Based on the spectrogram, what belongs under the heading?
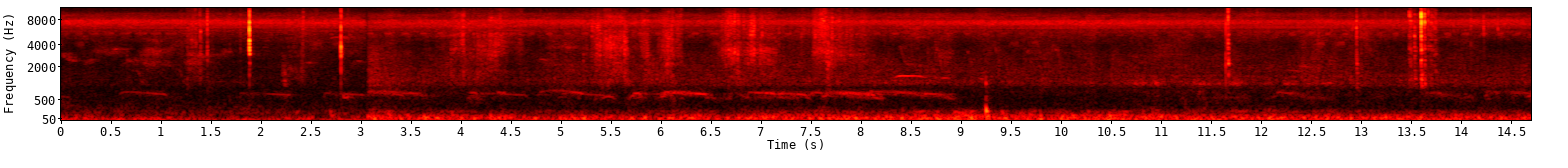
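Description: A bird calling in short, repeated notes, about two a second, over a low steady rumble that starts about three seconds in, with a few sharp clicks.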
